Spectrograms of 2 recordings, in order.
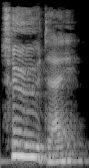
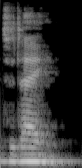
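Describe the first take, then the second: First: The first vowel is a full 'oo' sound. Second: The first vowel is dulled and reduced. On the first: The speaker calls it wrong. "Instead of saying today" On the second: The speaker calls it right. "we're actually dulling this sound, this vowel sound of the O there"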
